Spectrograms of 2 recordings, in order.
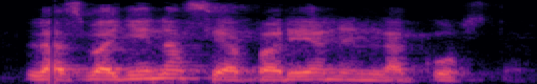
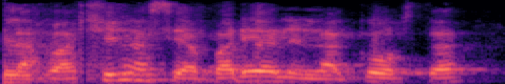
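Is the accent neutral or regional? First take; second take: neutral; regional. First: It is said in a neutral accent. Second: It is said in a regional accent. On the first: This is how documentaries say it. The speaker calls it right. "Muchas veces escuchamos un documental y dicen" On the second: This is not how documentaries say it. The speaker calls it wrong. "No dicen"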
